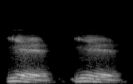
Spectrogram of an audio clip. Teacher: The tip of your tongue will go to the roof of your mouth for that RL sound. And so it will sound like 일, 일.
